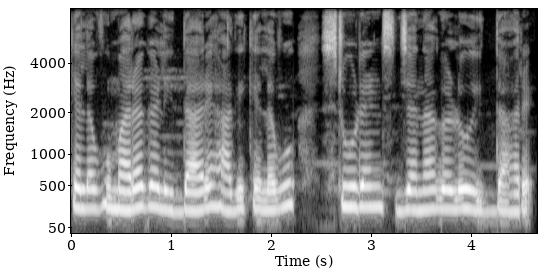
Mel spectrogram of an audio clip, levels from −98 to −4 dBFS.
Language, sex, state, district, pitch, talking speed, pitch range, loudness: Kannada, female, Karnataka, Bangalore, 220 Hz, 90 wpm, 205-245 Hz, -14 LUFS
